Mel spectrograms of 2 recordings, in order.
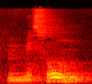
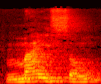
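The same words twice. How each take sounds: First: "maison" as it is said, "meh-zon"; spoken-French "maison", not read by its letters; French pronunciation. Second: "maison" read letter by letter, "ma-i-son"; slow, Spanish-style reading of "maison"; spelling pronunciation. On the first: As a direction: say "maison" with an "eh" in the first syllable. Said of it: "tú luego dices". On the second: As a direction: sound out "maison" as written, with "ai" like "eye". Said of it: "porque se escribe así". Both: Shown as a demonstration.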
